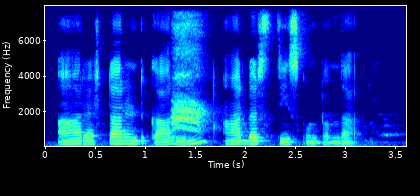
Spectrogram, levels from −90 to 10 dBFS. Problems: background sounds at intervals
